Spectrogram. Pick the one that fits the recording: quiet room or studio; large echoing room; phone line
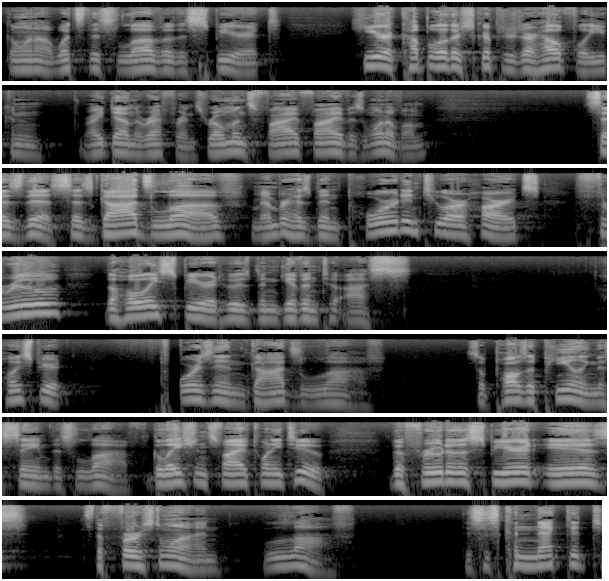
large echoing room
